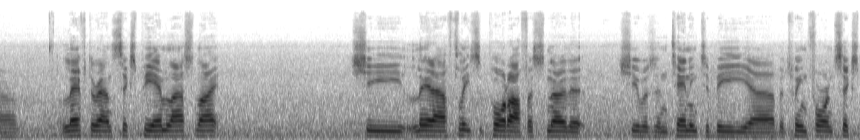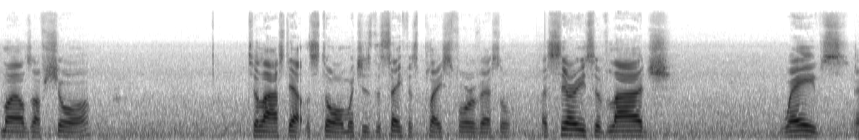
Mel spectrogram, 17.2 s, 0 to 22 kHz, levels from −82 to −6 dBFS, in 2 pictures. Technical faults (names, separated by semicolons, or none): periodic USB or driver dropouts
